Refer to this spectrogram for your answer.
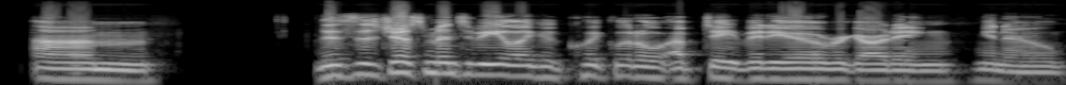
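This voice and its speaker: A man's intonation is lively while his pace stays moderate. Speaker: video game commentary creator. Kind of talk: casual talk to camera. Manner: hesitant, rambly.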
